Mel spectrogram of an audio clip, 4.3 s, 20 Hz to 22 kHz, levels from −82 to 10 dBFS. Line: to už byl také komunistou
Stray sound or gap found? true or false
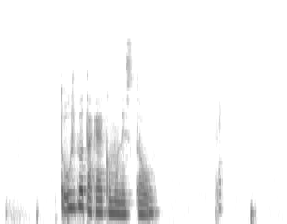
true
